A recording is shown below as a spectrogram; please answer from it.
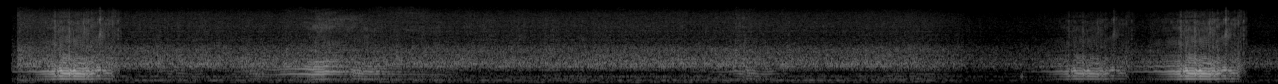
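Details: Bees buzzing around beehives: a steady low droning hum with several louder close fly-bys swelling and fading, near the start, around three seconds, and twice near the end.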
